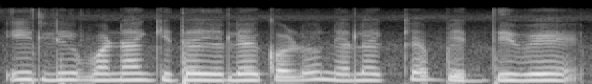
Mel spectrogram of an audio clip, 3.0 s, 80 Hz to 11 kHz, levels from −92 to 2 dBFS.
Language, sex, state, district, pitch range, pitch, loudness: Kannada, female, Karnataka, Koppal, 235-250 Hz, 245 Hz, -13 LUFS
